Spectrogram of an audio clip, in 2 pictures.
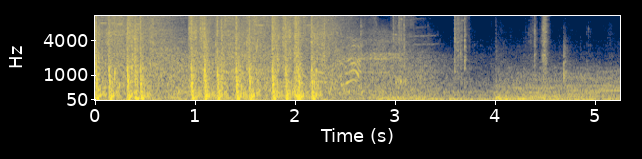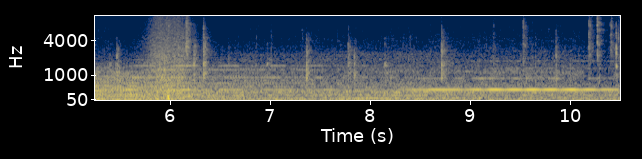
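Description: Acid weapon fire in The Outer Worlds, a dense burst of rapid automatic shots in the first few seconds, followed by scattered sharp pops and clicks over a low, steady game ambience.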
